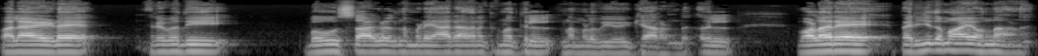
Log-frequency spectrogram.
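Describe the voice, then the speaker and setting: A man, a priest, giving a measured lecture on liturgical music with a Malayali accent, slowly chanting verse lines and counting their syllables. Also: mid-range voice, level tone, darkish tone, clean tone.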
